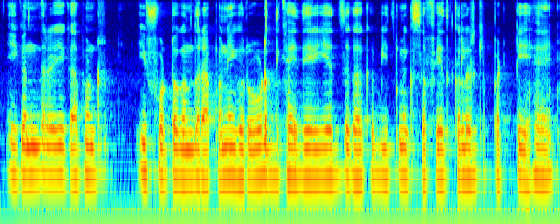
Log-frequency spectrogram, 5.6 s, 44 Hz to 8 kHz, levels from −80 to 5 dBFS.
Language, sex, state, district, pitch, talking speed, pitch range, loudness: Hindi, male, Rajasthan, Nagaur, 130 Hz, 255 wpm, 125-135 Hz, -20 LUFS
